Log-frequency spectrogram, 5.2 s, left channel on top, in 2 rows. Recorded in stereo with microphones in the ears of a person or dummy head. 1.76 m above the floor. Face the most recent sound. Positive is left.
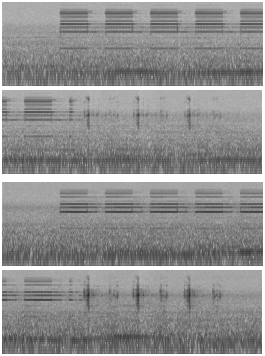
turn(degrees=-50)  # may be behind; listen again after turning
